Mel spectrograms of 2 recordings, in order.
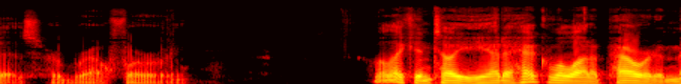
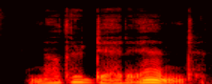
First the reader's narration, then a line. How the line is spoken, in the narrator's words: the hero mutters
